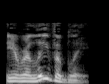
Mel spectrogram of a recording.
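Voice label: "irrelievable", British English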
